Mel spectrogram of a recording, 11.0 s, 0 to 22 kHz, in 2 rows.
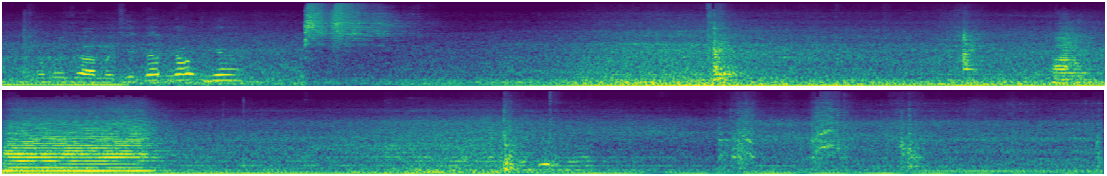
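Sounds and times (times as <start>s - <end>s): loud horn-like tone: 5.2s - 6.5s.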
